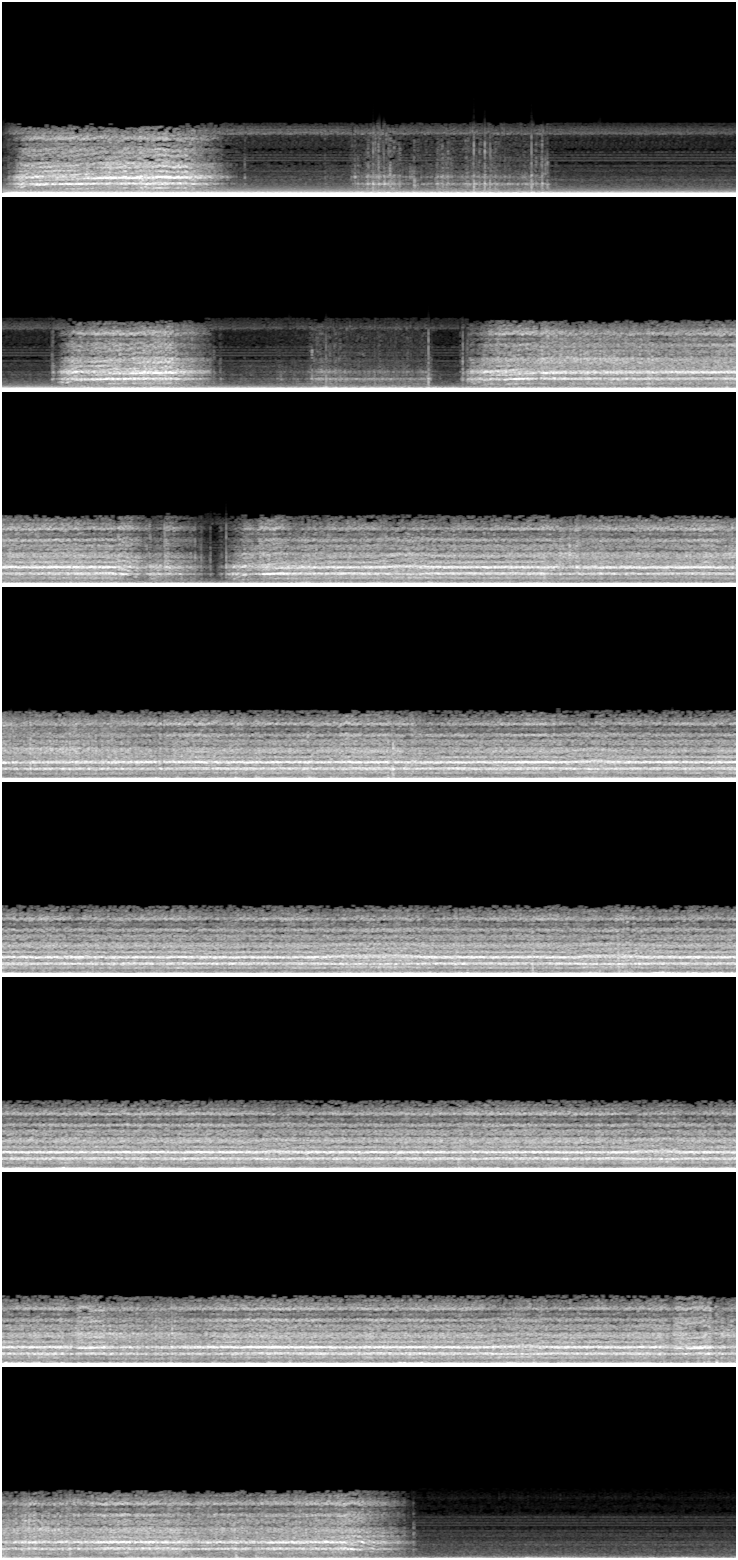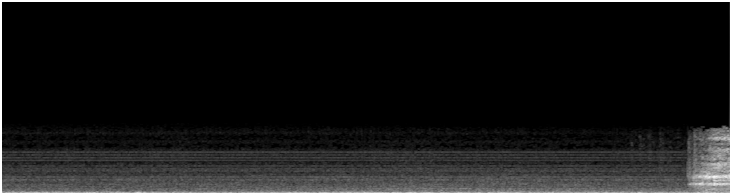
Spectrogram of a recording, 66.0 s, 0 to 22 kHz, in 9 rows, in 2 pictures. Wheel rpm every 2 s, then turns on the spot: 120, 20, 20, 0, 80, 10, 120, 150, 80, 160, 160, 160, 160, 160, 160, 160, 160, 160, 160, 160, 160, 160, 160, 160, 160, 160, 160, 90, 0, 0, 0, 0, 10.
4-6 10-12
